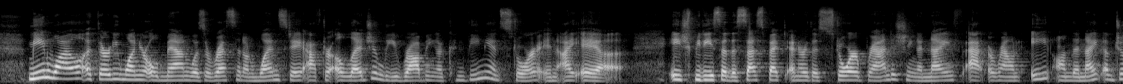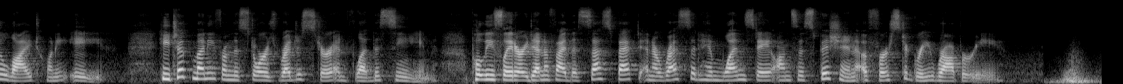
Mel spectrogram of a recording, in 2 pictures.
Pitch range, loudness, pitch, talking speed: 185-225 Hz, -18 LUFS, 195 Hz, 170 wpm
